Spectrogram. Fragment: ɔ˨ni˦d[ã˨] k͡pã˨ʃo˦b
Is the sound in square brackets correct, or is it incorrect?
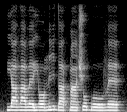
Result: incorrect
